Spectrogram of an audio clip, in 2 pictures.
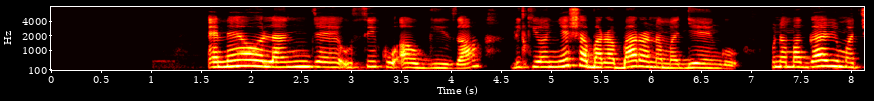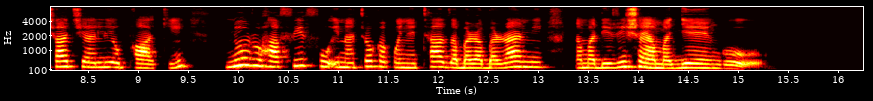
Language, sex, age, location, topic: Swahili, female, 18-24, Nairobi, health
